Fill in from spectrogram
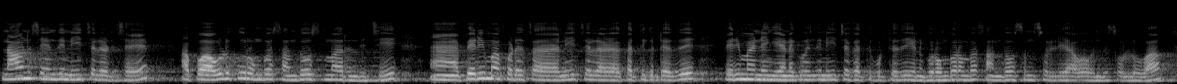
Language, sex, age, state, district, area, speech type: Tamil, female, 30-45, Tamil Nadu, Namakkal, rural, spontaneous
